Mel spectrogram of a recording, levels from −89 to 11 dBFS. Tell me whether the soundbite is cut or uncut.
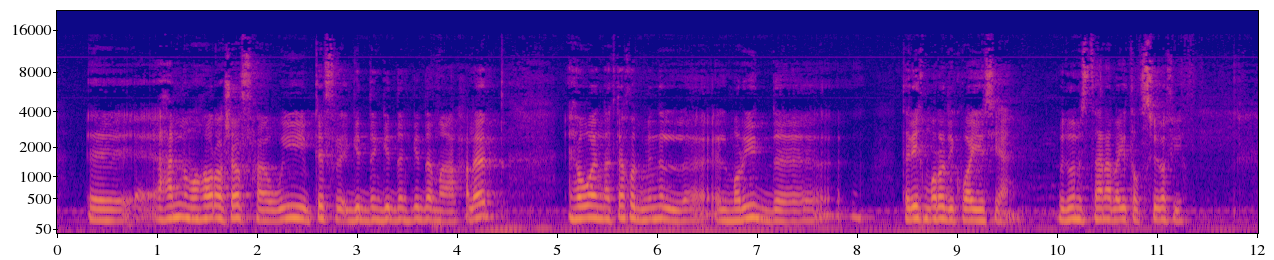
uncut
